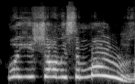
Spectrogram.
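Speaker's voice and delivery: very high, slow call; mock shout over music. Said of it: "the music's too loud".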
